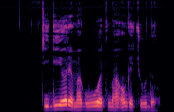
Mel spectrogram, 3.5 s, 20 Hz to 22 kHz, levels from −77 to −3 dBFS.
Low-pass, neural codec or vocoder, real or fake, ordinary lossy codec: none; vocoder, 44.1 kHz, 128 mel bands every 256 samples, BigVGAN v2; fake; none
